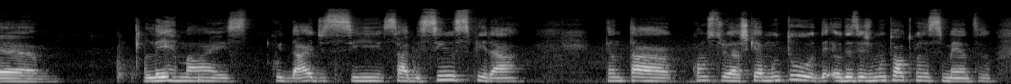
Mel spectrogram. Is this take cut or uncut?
cut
